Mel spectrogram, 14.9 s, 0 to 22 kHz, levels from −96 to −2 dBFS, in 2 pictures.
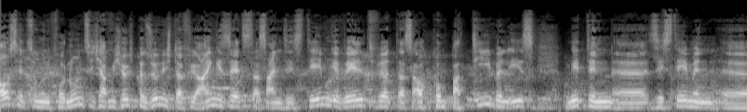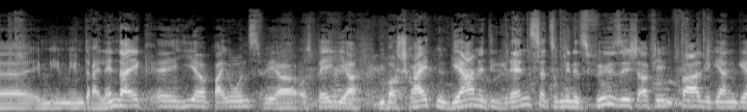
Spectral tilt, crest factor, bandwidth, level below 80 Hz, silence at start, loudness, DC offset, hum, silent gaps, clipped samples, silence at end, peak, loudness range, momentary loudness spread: -5 dB/octave; 18 dB; 16 kHz; -60 dBFS; 0 s; -23 LUFS; under 0.1%; none; none; under 0.1%; 0 s; -4 dBFS; 2 LU; 6 LU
